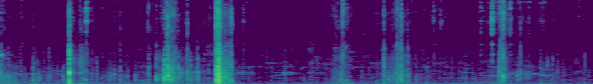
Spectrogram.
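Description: Heavy knife chopping pieces of goat meat on a wooden stump block: about six uneven chops, the loudest a little past two seconds in.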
